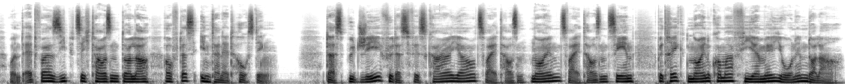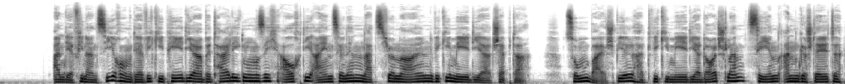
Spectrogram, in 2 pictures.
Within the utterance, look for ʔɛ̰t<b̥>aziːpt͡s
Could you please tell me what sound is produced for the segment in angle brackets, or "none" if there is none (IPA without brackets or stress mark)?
v̥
